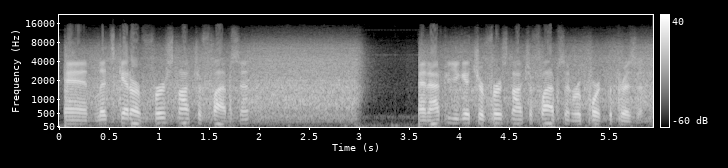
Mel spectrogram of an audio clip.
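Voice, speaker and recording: A man's voice: on the high side, steady tone, a little fast. A man coaching a student pilot step by step in an informal way during a flight, talking on a headset. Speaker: flight instructor. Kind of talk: hands-on instruction during a flight. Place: small airplane cockpit in flight. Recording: loud engine noise in small aircraft.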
